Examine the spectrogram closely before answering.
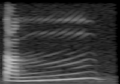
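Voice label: "dan2", Cantonese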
